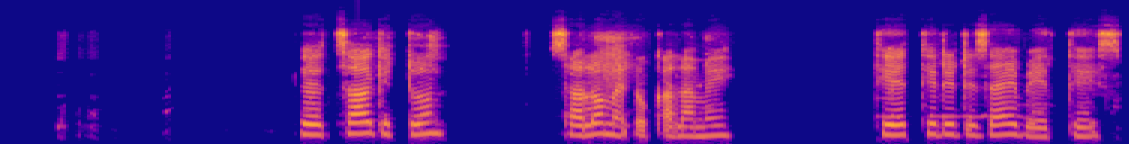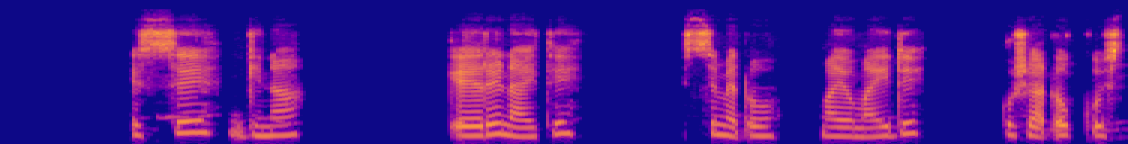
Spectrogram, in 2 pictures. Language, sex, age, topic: Gamo, female, 18-24, government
